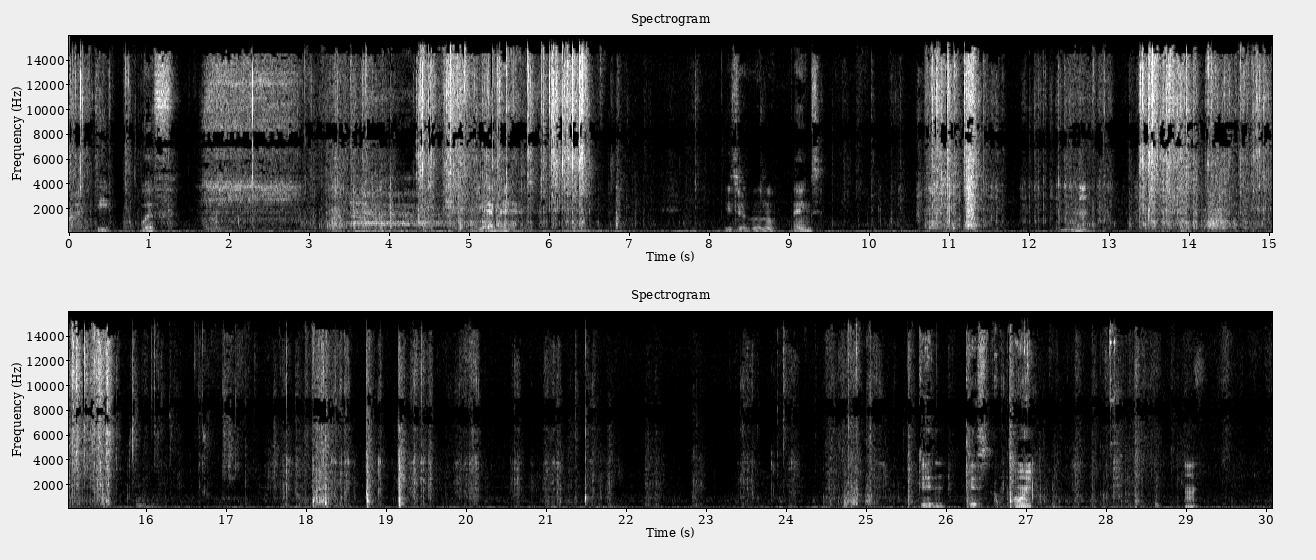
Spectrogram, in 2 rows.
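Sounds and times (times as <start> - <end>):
cereal being chewed and crunched: 2.9 - 7.2, 9.6 - 28.3
plastic bag crinkling: 2.9 - 7.2, 10.4 - 15.9.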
